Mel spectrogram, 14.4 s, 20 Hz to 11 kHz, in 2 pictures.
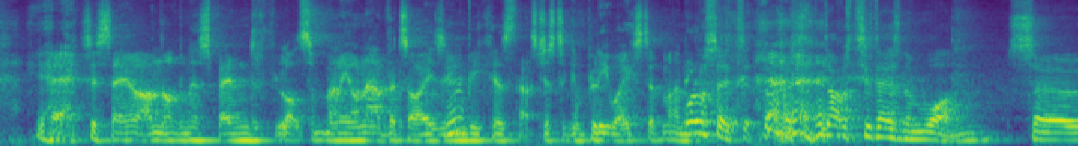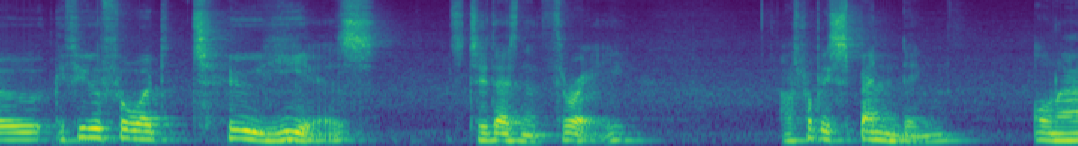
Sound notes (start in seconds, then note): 4.6 laughing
